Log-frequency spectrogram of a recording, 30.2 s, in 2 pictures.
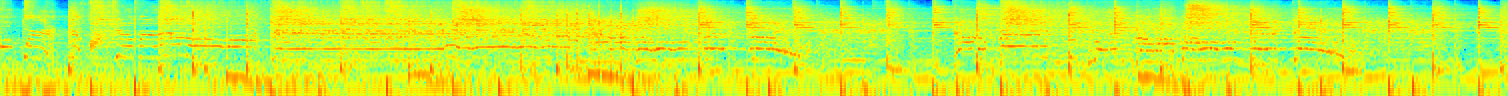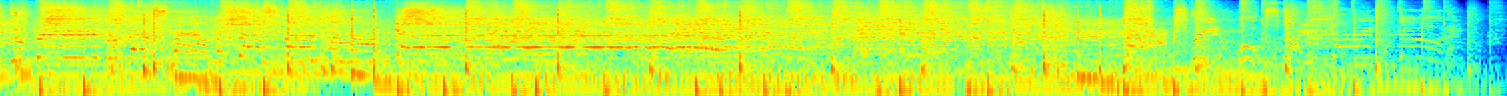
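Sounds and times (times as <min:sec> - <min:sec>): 
prog music: 0:00.0 - 0:30.1.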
